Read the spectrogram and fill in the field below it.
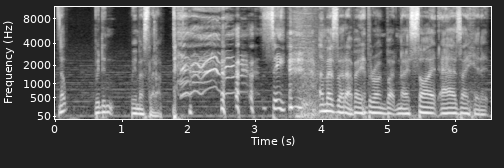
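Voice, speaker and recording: A man's voice: medium pitch, lively intonation, moderate pace, mellow, faint music behind. A middle-aged man casually commentating as he plays a game live, friendly and rambling, often talking to himself. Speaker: game streamer.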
